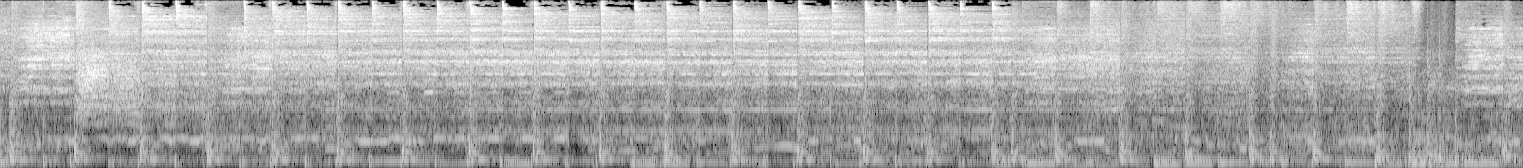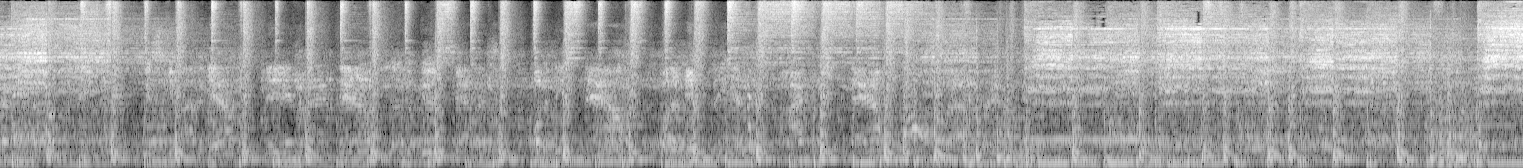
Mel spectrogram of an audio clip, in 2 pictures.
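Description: Drum kit played live and heard close up from the drummer's seat: kick drum, snare and cymbals keeping a steady beat. The cymbal hits grow busier and brighter through the middle stretch.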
